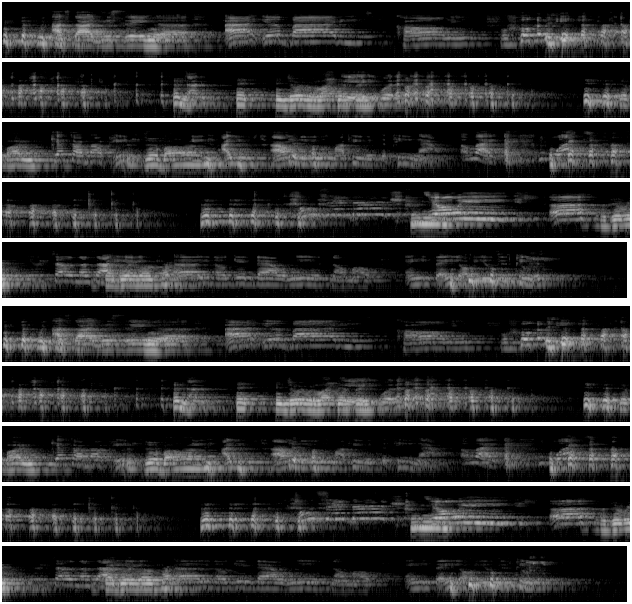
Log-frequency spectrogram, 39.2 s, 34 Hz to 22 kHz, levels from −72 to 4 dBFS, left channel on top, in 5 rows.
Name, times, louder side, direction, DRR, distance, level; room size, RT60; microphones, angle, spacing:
voice 1, 0.0-0.8 1.8-2.1 6.8-7.1 7.5-8.4 8.8-8.9 10.0-10.2 10.8-11.0 11.3-12.5 12.9-13.0 13.4-14.0 15.1-16.1 17.2-18.3 18.6-18.7 19.3-19.4 22.5-24.5 26.0-27.1 28.7-29.1 31.0-31.5 32.7-33.6 37.2-37.6, right 1 dB, 5° right, 0 dB, 0.4 m, -29 dB
voice 2, 0.6-2.3 2.8-4.5 4.9-7.1 8.2-8.3 10.1-10.4 11.9-13.5 16.3-17.5 18.1-21.2 21.4-22.9 27.1-27.3 28.4-30.9 31.8-33.2 33.5-36.0 36.4-38.1, left 2 dB, 40° left, 6 dB, 0.6 m, -34 dB
voice 3, 27.2-28.7 37.9-38.2, right 3 dB, 50° right, 3 dB, 1.0 m, -37 dB
5.7 x 5.3 x 6.4 m, 1.4 s
head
